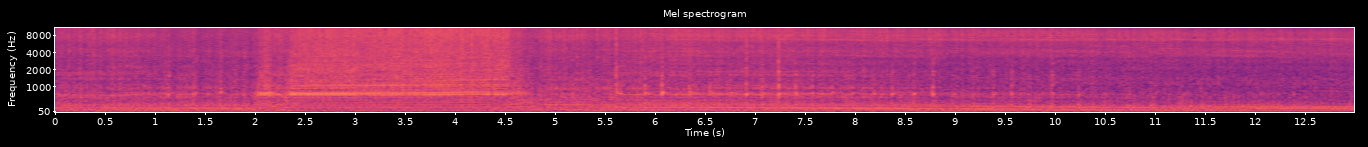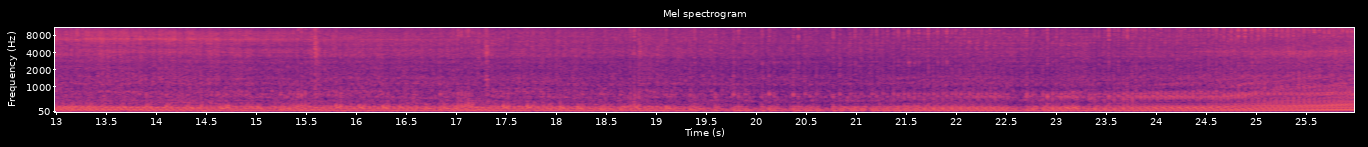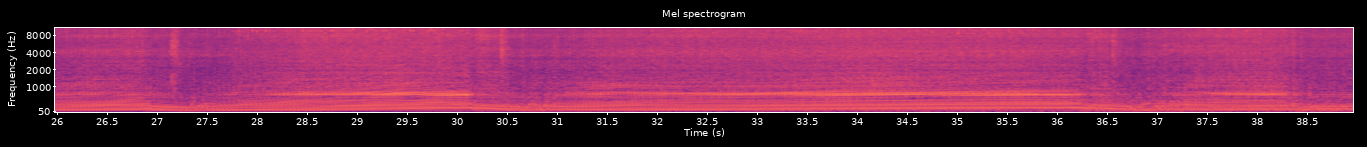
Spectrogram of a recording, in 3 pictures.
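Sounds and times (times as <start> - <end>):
motorcycle engine at low revs: 0.0 - 38.9.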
